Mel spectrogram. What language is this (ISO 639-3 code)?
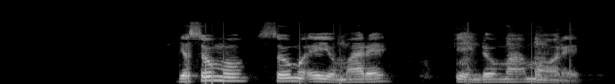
luo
